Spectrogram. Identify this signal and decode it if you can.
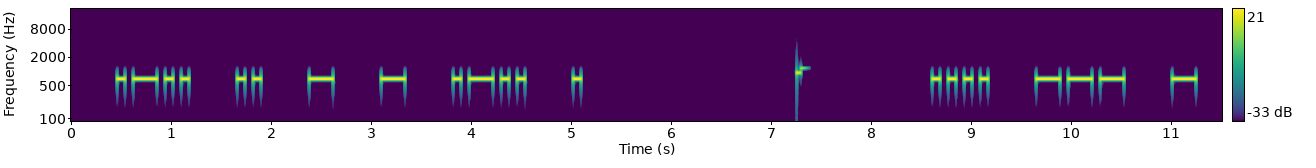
Morse code, heard as a keyed tone, about 15 wpm, spaced as for 11 wpm, 700 Hz. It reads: LITTLE HOT
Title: 2x Character Spacing - Top 300 Words - 15wpm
